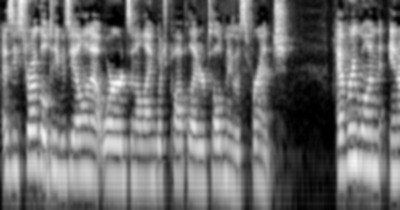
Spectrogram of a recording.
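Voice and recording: Someone is heard reading aloud in a natural voice.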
